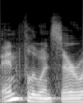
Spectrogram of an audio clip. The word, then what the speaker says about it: INFLCR: Carolina announcing that they're launching an NIL exchange that's officially licensed by the university in partnership with a company called Influencer, which is spelled I-N-F-L-C-R.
